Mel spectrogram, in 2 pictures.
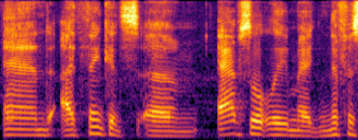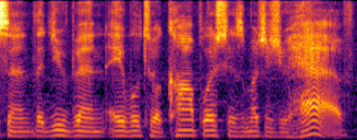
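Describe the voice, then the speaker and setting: A lower-voiced man hosts a local television interview. He talks in a measured, formal manner and fills his pauses with ums. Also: fairly even intonation, slight background noise. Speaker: TV interview host.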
